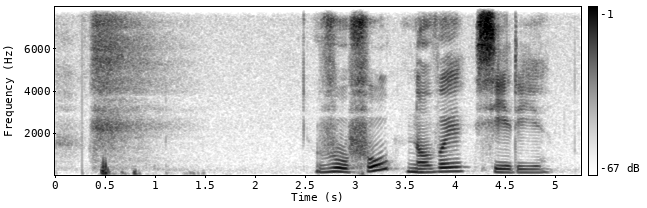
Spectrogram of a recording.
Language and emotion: Russian, neutral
